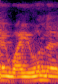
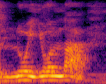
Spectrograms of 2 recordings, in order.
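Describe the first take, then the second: First: The word begins with a W sound, said quickly. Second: The word begins with a clear L sound. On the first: The speaker calls it wrong. "If you're speaking fast, you say Wyola. ... you make like a fumble with your tongue" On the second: The speaker calls it right. "I've sort of like um, practiced a little bit. It's Loyola"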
